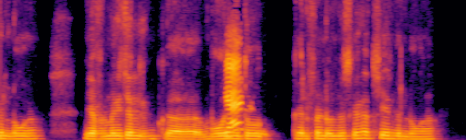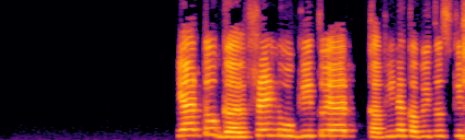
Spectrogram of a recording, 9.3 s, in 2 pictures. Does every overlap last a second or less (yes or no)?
yes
